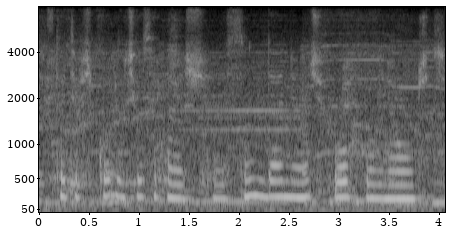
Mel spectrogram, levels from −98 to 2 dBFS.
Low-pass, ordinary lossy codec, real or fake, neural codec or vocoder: none; none; real; none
